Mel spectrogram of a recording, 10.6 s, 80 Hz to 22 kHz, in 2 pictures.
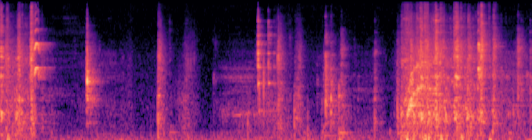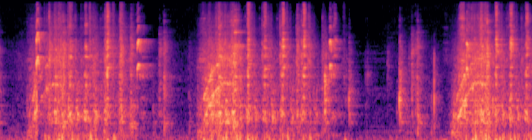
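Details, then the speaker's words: Generac 3000 watt generator with an overhead-valve engine, bought as a mechanic's special: catches in short bursts of about a second, then dies each time with quiet gaps; governor appears set up the wrong way. "all right I'm not crazy almost like the governor is set up the wrong way I didn't even think about the governor oh my goodness"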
